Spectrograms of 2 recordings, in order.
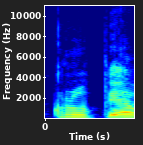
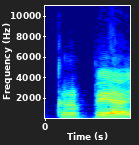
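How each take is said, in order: First: The first syllable has a 'u' vowel. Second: The first syllable has an 'i' vowel. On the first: This is how it is said here. "यहाँ पे कृपया बोलते हैं। क्रू थोड़ा यू वाला" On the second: This is how it is said back home. "जैसे हमारे उधर बोलते हैं ना"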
